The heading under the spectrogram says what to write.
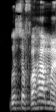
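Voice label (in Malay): "bersefahaman", Malay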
